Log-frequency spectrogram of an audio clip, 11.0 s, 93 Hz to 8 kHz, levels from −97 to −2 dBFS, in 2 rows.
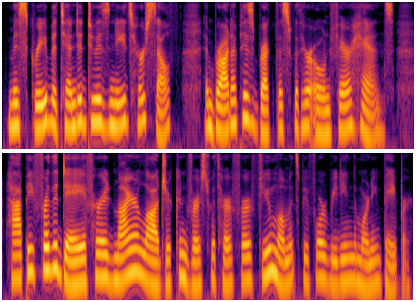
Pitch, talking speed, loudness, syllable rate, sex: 175 Hz, 200 wpm, -19 LUFS, 5.2 syllables/s, female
